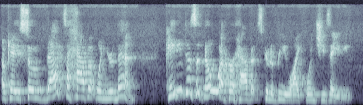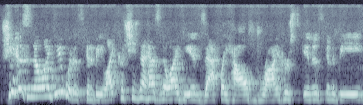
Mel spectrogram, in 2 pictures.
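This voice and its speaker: At a moderate pace, a woman speaks at a high pitch with very wide pitch swings, and audible room echo surrounds her voice. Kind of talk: demonstration lecture. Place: bathroom. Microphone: phone near.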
